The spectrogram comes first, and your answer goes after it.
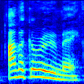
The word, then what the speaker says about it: Amigurumi: Because if I say it quickly, I don't put too few syllables. Amigurumi.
